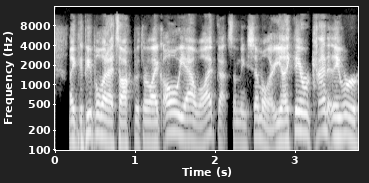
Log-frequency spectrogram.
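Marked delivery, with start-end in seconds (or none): 1.4-2.7 put-on a touch of Canadian accent. Quoting the people they talked with, in a slight canadian accent. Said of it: "bit of a Canadian accent there".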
